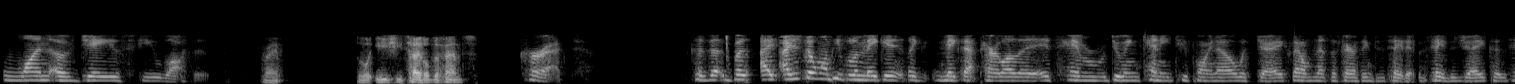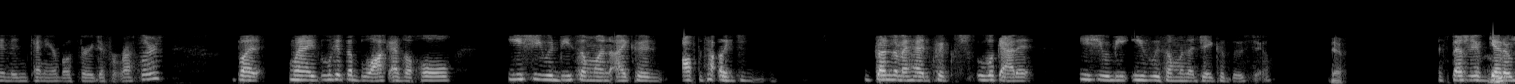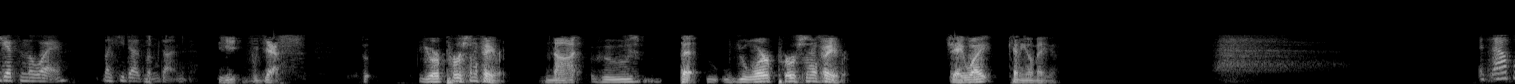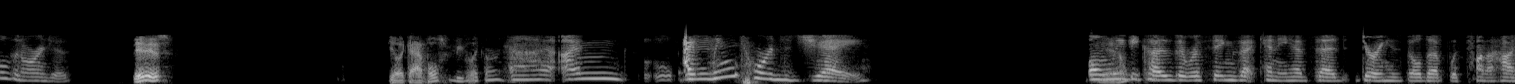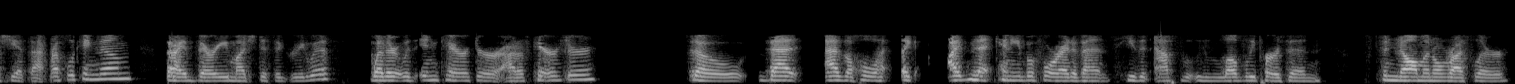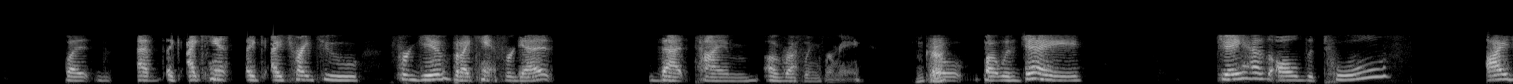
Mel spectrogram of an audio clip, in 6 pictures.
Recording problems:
garbled, watery; badly; nothing above 3.5 kHz
abrupt cut into speech; at the end

